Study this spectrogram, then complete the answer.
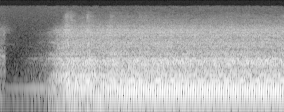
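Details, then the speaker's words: Bathroom/toilet exhaust fan (aspirator), after being removed and reinstalled with support underneath: even steady hum, low constant tone, no rattle or scrape; remaining noise is normal for product quality. "bu sesli hali Bu da normal daha bundan aşağı bu sesi düşürmek mümkün değil Neden Çünkü bu ürün kalitesiyle alakalı"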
